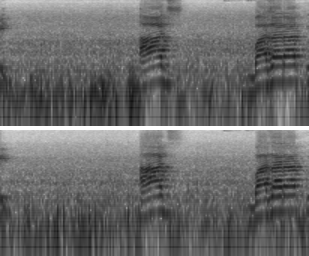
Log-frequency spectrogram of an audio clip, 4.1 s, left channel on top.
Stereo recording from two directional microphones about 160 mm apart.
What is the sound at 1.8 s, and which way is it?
Speech, 50° left (ahead or behind).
